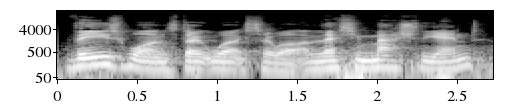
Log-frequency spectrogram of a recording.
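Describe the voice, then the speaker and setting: A man's voice: normal speed, a little hiss or hum. A middle-aged man giving a presentation as a therapist, a blunt, wry storyteller who swears and swings his voice up and down. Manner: animated, swinging pitch and loudness. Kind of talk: lecture with anecdotes.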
